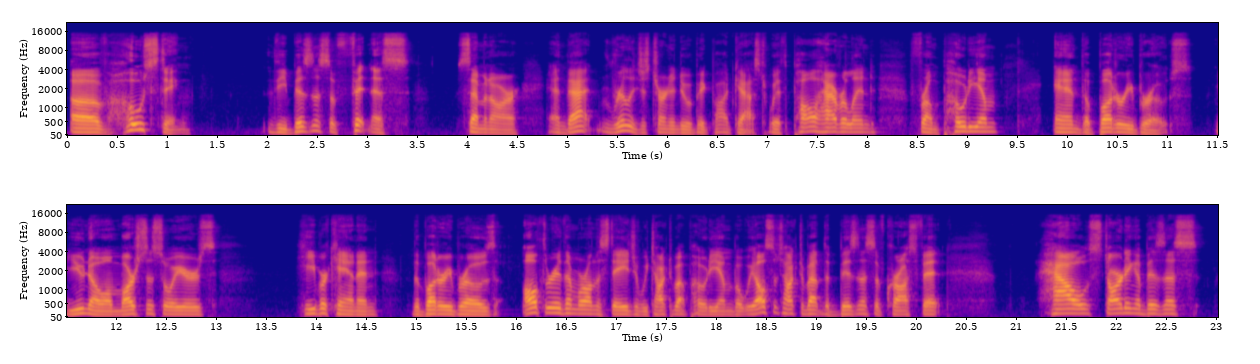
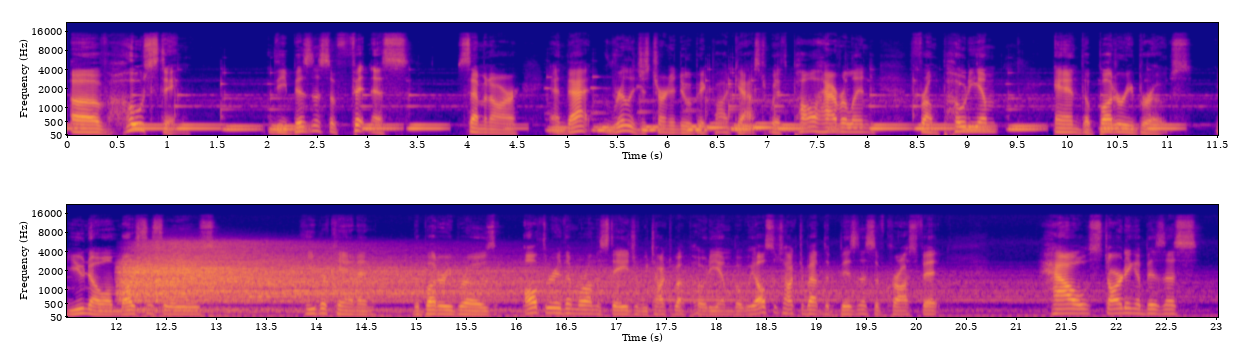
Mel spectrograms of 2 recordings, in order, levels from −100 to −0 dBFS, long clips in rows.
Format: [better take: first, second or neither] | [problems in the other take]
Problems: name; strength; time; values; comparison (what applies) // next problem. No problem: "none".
first | background music; loud; throughout; as loud as the speech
